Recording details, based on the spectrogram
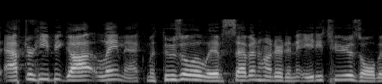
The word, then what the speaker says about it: Lamech: Noah's father was Lamech. Is that how you pronounce that? Lamech? – Sure.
